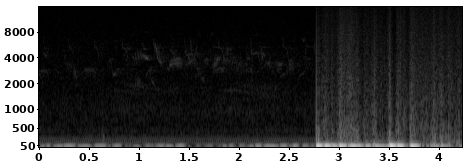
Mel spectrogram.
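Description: Birds chirping faintly, then from nearly three seconds in, loud wind buffeting the microphone with gusty low thumps.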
